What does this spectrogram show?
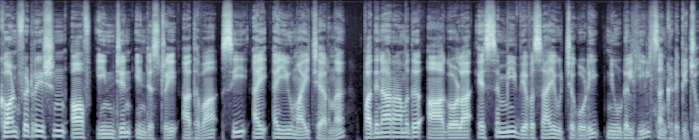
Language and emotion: Malayalam, neutral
